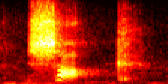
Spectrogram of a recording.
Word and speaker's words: shock: So can you say shock? Shock. Right. It's shock. Shock. Right. Okay. So it's not sock because that they have that's different. So it's shock.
